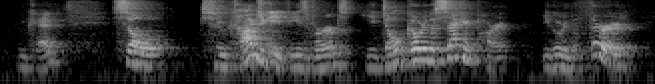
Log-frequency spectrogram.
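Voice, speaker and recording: Audible room echo surrounds a man who speaks at a fairly high pitch and a fairly slow pace. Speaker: Latin teacher. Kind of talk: tutorial. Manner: hesitant, many fillers.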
